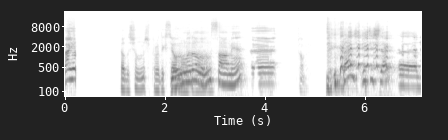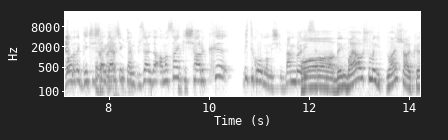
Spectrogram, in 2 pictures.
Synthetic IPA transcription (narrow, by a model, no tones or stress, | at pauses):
b̥ænjo | t͡ʃʰalˠɯʃɯlˠmɯʃpʰɾod̪yksjojo̞ɾumlˠaɾɯalˠalˠɯmsaːmi | t̪ʰamm | bænd͡ʒɛɟe̞t͡ʃʰiʃlʲæɾ̥ɛbuaɾad̪aɟe̞t͡ʃʰiʃlʲæɾɟæɾt͡ʃʰɛc̚t̪ʰænɟyzælʲd̪iʔamasaɲciʃaɾkʰɯ | bit̪ʰɯko̞lˠmamɯʃɟibibænbø̞jlʲoiebenimbajaːɦoʃumaɟit̪ːilʲˠanʃaɾkʰɯ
